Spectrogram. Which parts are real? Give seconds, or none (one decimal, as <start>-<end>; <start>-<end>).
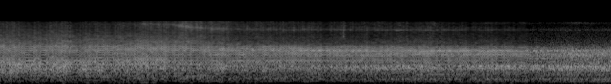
5.3-6.1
